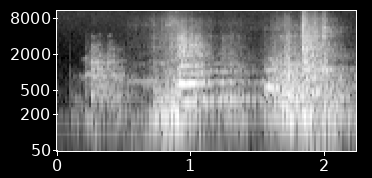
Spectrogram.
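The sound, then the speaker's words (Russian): A ramp door of a flying craft opens in the desert with two swelling mechanical whooshes, each carrying a faint tonal whine, separated by a brief dip. “Аппарат останавливается. Лысый берет шапку Гид Ивана, выключает свет в рубке рычагом на потолке. Дверь пандус открывается.”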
